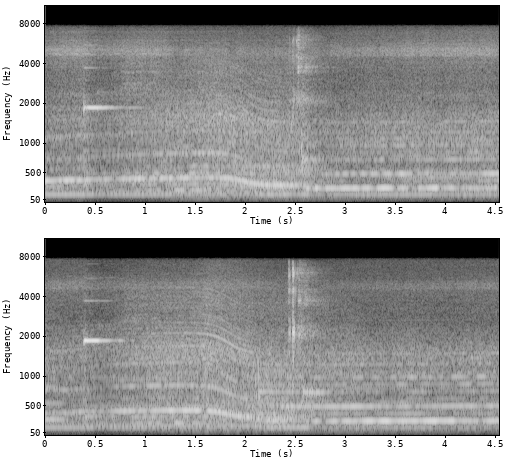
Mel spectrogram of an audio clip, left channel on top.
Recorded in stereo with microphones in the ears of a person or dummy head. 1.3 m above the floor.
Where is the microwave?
90° left, 2.5 m.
